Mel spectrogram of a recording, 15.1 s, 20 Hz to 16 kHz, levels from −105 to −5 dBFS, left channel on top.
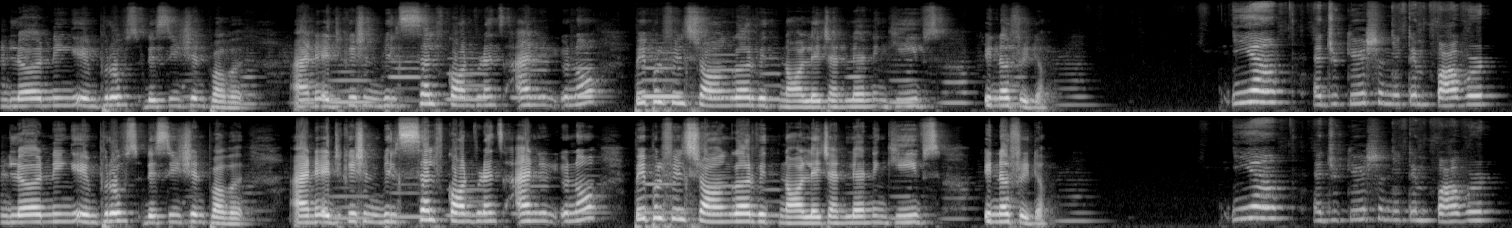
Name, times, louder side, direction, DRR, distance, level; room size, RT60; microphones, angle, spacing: voice 1, 0.0-2.4 2.9-6.0 6.3-9.4 9.8-10.5, right 5 dB, 70° right, 0.6 m, -28 dB
Wind instrument woodwind instrument, 1.8-2.6 2.9-6.0 6.4-7.8 8.4-10.9, left 7 dB, 75° left, 1.0 m, -42 dB
voice 2, 12.3-12.9 13.1-14.8, left 3 dB, 40° left, 0.9 m, -33 dB
13.5 x 4.9 x 5.3 m
head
